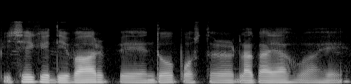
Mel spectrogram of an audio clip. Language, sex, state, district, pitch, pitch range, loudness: Hindi, male, Arunachal Pradesh, Lower Dibang Valley, 100 Hz, 100-105 Hz, -21 LUFS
